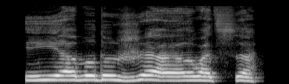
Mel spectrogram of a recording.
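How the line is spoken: Strained wheeze. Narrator (Russian): надсадно просипел алкаш

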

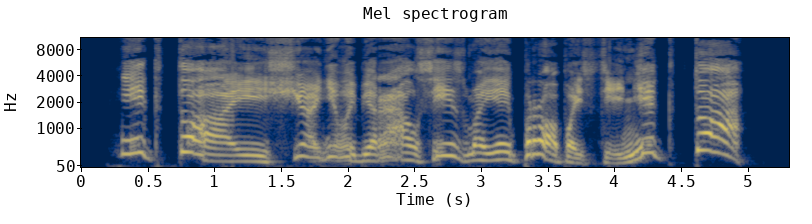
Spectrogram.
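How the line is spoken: Shrieking. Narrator (Russian): взвизгивала Пигги

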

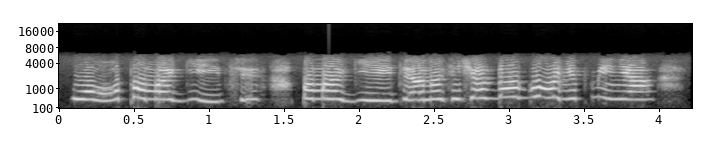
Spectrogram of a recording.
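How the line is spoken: Girl shrieking. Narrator (Russian): визжал девичий голос

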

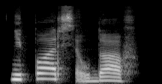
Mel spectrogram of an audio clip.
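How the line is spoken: Loud reply. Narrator (Russian): ответил невидимый и незваный Асша так громко

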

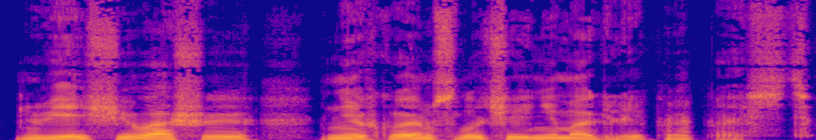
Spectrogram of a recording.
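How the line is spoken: Calm and cold. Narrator (Russian): спокойно и холодно продолжал он

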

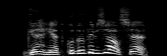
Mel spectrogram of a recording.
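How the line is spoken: Shouting. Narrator (Russian): крикнула Джинни

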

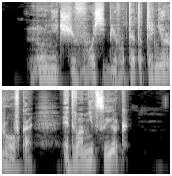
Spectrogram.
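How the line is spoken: Delighted exclamation. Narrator (Russian): Игнатов восторженно воскликнул

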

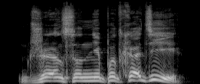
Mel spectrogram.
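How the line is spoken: Shout. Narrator (Russian): крикнул майор

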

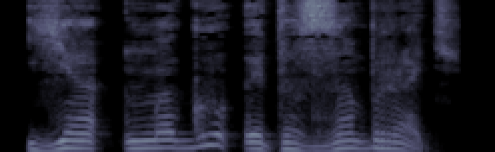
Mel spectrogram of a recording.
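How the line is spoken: Curt, irritated, through clenched teeth. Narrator (Russian): бросил я сквозь зубы, едва сдерживая раздражение

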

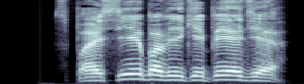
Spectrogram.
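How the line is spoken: Grumbling. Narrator (Russian): проворчал Джейси

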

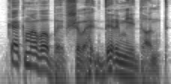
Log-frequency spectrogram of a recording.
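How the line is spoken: Old woman giggling. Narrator (Russian): бабка хихикнула

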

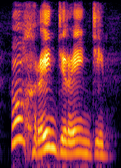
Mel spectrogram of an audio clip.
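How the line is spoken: Sighing. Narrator (Russian): вздохнула мисс Силвер

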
